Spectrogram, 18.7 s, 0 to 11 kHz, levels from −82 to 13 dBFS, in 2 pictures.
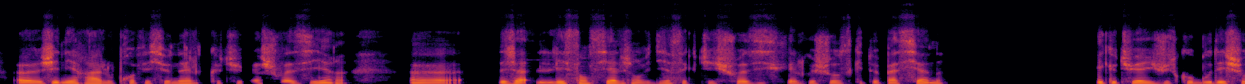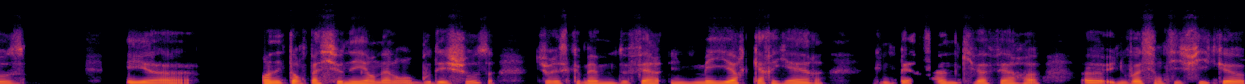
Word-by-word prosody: heu, 125 +1 +5
générale 140 +2 +4
ou - - -6
professionnelle 135 +4 -2
que - - -12
tu 125 - -6
vas 125 - -4
choisir, 155 - 0 0.5
heu 115 -3 +2 0.4
déjà 130 +2 +5
l'essentiel, 155 +3 +2
j'ai 150 - -3
envie 130 0 -5
de - - -20
dire, 150 +1 -3
c'est - - -7
que - - -19
tu 125 - -5
choisisses 135 +6 -1
quelque 135 - -4
chose 150 +2 -3
qui - - -12
te 120 - -4
passionne 185 - +1 1.1
et 150 - +5
que 150 - +1
tu 155 - +1
ailles 150 0 +4
jusqu'au 150 0 -3
bout 150 +2 -1
des 155 +1 +3
choses 170 -3 +3 0.8
et 135 -1 +4
heu, 65 - +1 0.6
en 145 - +7
étant 145 +1 +3
passionné, 165 +2 +2
et 160 - +4
en 140 -2 0
allant 130 - +1
au - - -2
bout 155 +6 -6
des 155 -1 +1
choses, 200 +8 +1 0.3
tu 150 - -4
risques 140 -1 -2
même 150 +3 0
de 140 - -5
faire 80 -9 +2
une 135 -2 -4
meilleure 150 +5 +3
carrière 160 +4 0 0.4
qu'une 140 -1 -8
personne 180 +8 -2
qui 175 - -9
va 140 - +4
faire, 160 0 -1
heu - - +2 0.4
heu, 120 - +2
une 135 - -3
voie 145 +1 +3
scientifique, 145 +5 -3
heu, 135 -3 +4
145 Hz, 200 wpm, -24 LUFS, 135-160 Hz, 1.1 s, en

